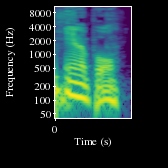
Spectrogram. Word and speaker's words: Anaple: Anaple. – Anaple. Mm-hmm. I feel like people say it probably most people say Anaple, but I don't really.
